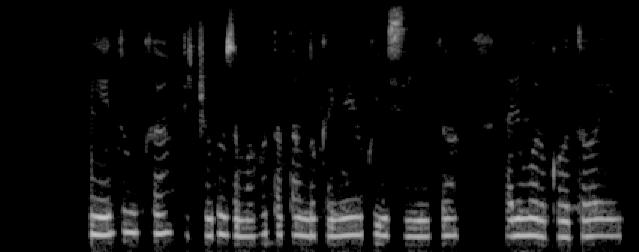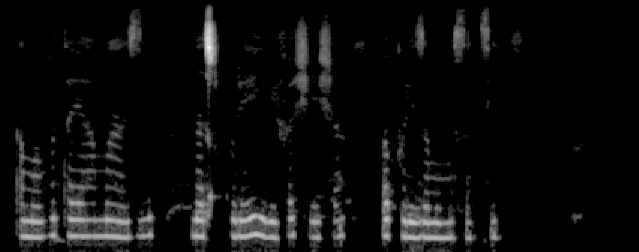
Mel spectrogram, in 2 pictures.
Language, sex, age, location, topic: Kinyarwanda, female, 25-35, Nyagatare, finance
